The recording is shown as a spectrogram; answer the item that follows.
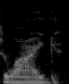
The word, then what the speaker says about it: Zweig: And my last name is Zweig. It's pronounced Zweig.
